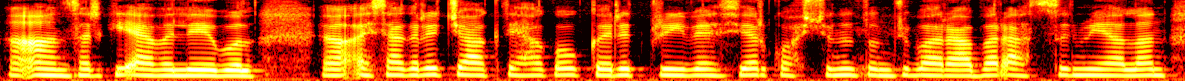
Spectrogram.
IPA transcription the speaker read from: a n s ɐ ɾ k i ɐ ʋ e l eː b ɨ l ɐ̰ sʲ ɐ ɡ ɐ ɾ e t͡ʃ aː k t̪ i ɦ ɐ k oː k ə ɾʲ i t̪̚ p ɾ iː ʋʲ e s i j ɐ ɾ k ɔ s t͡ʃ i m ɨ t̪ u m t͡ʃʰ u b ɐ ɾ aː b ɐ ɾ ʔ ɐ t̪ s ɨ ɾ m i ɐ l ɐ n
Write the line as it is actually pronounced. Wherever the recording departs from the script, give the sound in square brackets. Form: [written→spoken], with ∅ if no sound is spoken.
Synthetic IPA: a n s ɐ ɾ k i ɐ ʋ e l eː b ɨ l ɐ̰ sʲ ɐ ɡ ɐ ɾ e t͡ʃ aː k t̪ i ɦ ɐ k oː k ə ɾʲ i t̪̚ p ɾ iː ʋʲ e s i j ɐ ɾ k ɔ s t͡ʃ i [m→n] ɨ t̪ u m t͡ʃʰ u b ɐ ɾ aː b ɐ ɾ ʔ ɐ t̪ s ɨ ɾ m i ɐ l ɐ n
